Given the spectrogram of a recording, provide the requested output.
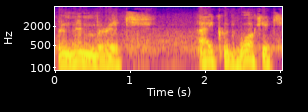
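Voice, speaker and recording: A man's voice: medium pitch, slow, noisy background. An actor playing a frightened, defensive old miser in a radio drama, theatrical and wavering as he tells his tale. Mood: wistful, choked. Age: older. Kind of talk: dramatic radio acting and storytelling. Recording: muffled old radio recording with music.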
